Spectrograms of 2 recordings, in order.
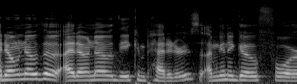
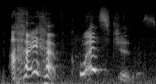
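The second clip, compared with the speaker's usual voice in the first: slow, high and louder; drawn out, comically baffled; mock bewildered; 7 dB louder, much slower than usual. Real, not acted. Streamer baffled about snails, slow and high.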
